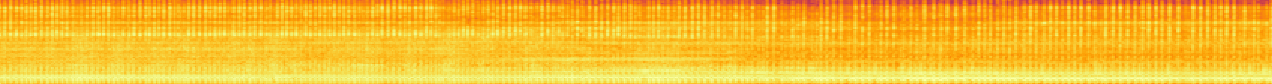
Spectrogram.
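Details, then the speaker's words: Salem Master chainsaw, carb low-speed screw turned too lean at idle: idles fast and buzzy, revs shift and settle, chain creeps; idle mixture too lean, chain should be stopped at idle, less top end. "okay if you noticed when i leaned it out a little too far it sounds like sun's getting really happy but actually it won't have as much top end and you notice the chain started to move that's not where you want your idle"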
